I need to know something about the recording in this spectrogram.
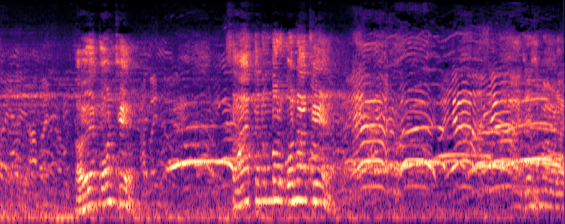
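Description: A man speaks loudly and with animation through a microphone and loudspeakers, outdoors.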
